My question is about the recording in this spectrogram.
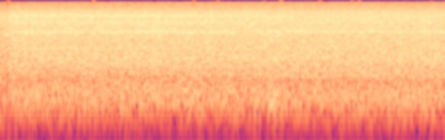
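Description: Steady, even rush of water with no break, the sound of a riverside campsite in the rain.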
